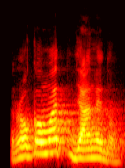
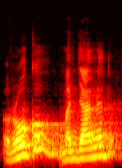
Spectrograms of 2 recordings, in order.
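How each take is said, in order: First: روکو مت as one unit, then a lower جانے دو; group مت with روکو, break before جانے دو; pause after مت. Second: روکو set apart, مت leaning onto جانے دو; pause after روکو. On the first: Teacher repeating the same words to contrast meanings, pause after مت. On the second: Teacher contrasting two readings of one sentence, pause after روکو. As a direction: break right after روکو, keep مت with جانے دو. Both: Shown as a demonstration. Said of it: "الفاظ تو وہی تین ہیں".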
